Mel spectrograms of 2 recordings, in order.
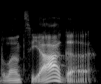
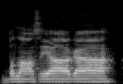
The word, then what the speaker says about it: Balenciaga: Prices for Fortnite's collaboration with fashion brand Balenciaga will make your eyes... You're saying it wrong. It's Balenciaga.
